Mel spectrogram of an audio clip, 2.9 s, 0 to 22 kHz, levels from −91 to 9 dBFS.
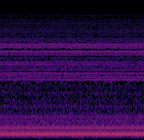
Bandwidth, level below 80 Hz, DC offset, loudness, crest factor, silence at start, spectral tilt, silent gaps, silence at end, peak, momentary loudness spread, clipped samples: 15.5 kHz; -84 dBFS; under 0.1%; -45 LUFS; 12 dB; 0 s; -3.5 dB/octave; none; 0 s; -36 dBFS; 0 LU; under 0.1%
